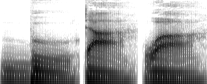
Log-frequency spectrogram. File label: "butawa", concat syllables; Affixing experiment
